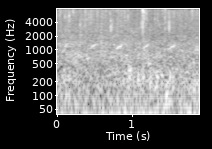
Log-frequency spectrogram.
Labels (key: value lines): label: biophony
recorder: SoundTrap 500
